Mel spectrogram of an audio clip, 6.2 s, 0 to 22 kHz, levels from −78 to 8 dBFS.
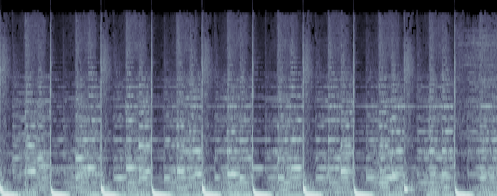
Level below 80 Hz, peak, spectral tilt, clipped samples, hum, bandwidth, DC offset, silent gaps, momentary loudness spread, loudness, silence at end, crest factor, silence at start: -12 dBFS; 0 dBFS; -4.5 dB/octave; under 0.1%; none; 17 kHz; 0.8%; none; 3 LU; -12 LUFS; 0 s; 10 dB; 0 s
